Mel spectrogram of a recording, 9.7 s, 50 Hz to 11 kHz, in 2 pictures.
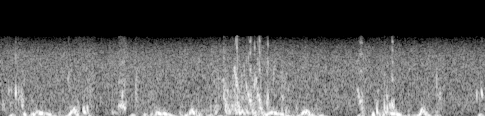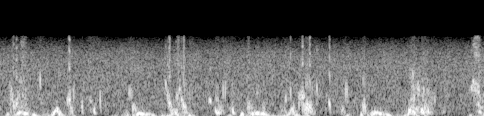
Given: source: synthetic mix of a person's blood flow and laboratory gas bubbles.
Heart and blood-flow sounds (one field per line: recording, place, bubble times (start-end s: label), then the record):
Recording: Doppler ultrasound of blood flow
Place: precordium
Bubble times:
0.00-0.27 s: bubbles
0.67-0.70 s: bubbles
0.73-0.94 s: bubbles
1.10-1.28 s: bubbles
1.33-1.40 s: bubbles
2.06-2.99 s: bubbles
3.55-3.67 s: bubbles
3.72-4.00 s: bubbles
4.33-4.42 s: bubbles
4.73-4.86 s: bubbles
4.92-5.13 s: bubbles
5.21-5.29 s: bubbles
5.51-5.88 s: bubbles
6.11-6.27 s: bubbles
6.46-6.79 s: bubbles
6.92-7.23 s: bubbles
7.30-7.53 s: bubbles
7.64-8.35 s: bubbles
8.44-8.59 s: bubbles
8.82-9.32 s: bubbles
9.53-9.70 s: bubbles
From the record:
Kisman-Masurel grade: 343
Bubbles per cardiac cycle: rolling drumbeat, 9 or more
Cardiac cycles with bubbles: 100%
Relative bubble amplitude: loud (0.450 to 0.775)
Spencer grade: 3 (all of the cardiac periods contain showers or single bubble signals, but not dominating or overriding the cardiac motion signals)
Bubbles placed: anywhere in the cardiac cycle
